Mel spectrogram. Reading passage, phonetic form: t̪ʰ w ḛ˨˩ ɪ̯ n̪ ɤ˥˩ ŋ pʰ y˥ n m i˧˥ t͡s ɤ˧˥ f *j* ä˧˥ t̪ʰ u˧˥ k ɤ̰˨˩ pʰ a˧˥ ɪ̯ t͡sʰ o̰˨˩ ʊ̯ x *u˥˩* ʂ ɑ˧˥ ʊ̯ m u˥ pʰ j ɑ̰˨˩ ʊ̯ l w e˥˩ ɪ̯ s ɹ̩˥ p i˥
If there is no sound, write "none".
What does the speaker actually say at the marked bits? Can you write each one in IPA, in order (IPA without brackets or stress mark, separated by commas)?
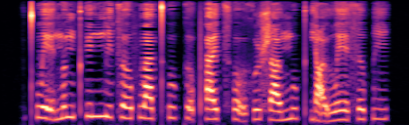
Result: w, u˥˩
